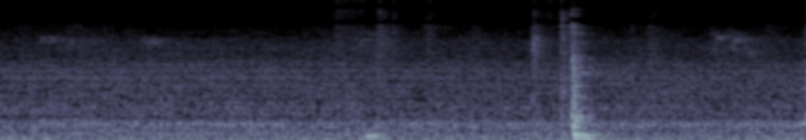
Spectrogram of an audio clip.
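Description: Quiet room with a faint steady hum and two small knocks, the second sharper, about three seconds in.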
